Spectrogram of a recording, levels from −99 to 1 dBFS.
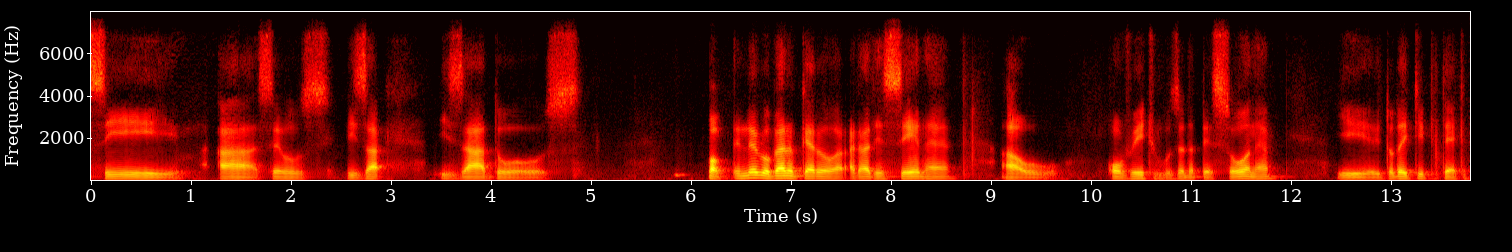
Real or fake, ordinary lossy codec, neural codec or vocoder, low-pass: fake; Opus, 32 kbps; codec, 24 kHz, 0.9 kbps, WavTokenizer, large speech release; 7.2 kHz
